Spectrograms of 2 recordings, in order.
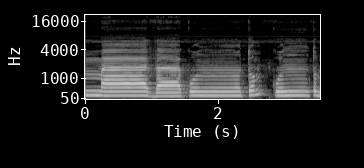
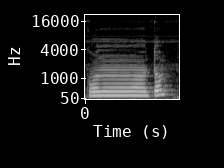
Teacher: نرم غنے کے ساتھ، یعنی ناک میں آواز لے کے جائیں گے اور غنہ کریں گے نرم غنے کے ساتھ، کنتم۔ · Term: اخفا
